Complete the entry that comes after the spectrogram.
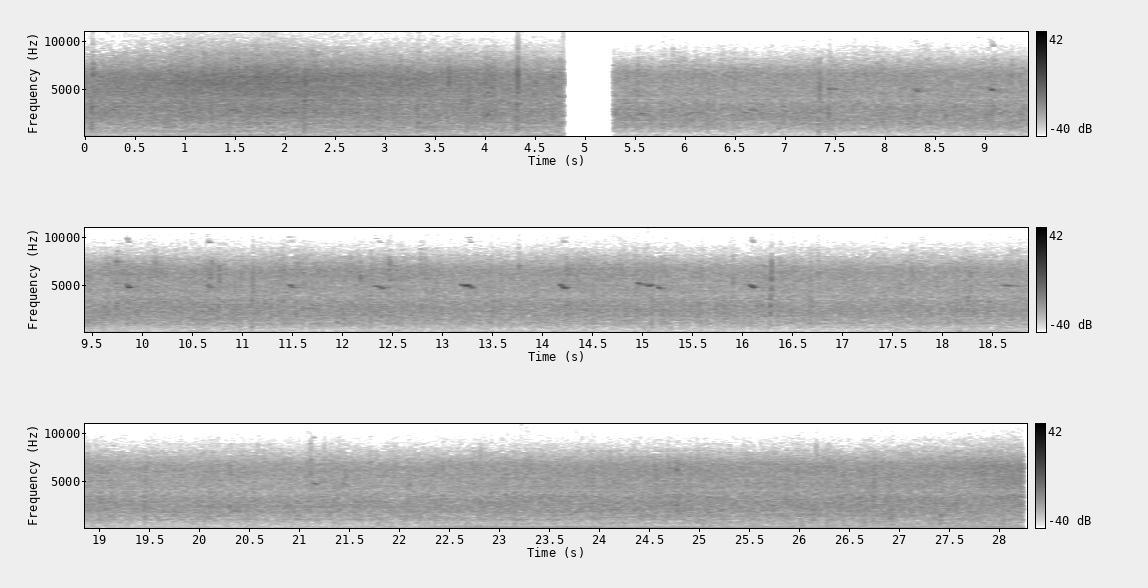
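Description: Steady rain falling on forest foliage, an even hiss, with a faint series of short high chirps partway through. The sound cuts out for about half a second around five seconds in, and a low rumble swells near the end.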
